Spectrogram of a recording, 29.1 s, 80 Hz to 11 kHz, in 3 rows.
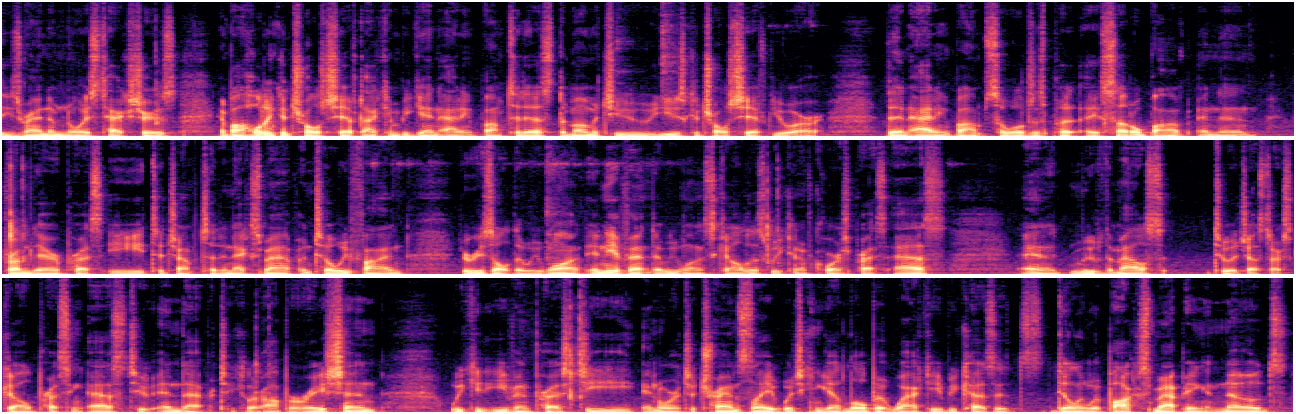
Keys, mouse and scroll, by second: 1.1 shift+Num_Lock, 9.7 e, 15.4 s, 21.3 s, 23.6 g.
